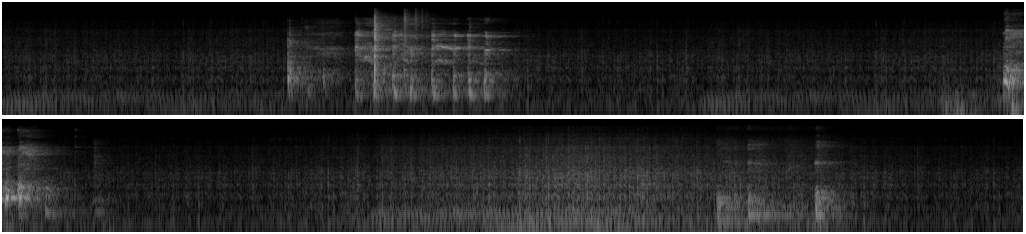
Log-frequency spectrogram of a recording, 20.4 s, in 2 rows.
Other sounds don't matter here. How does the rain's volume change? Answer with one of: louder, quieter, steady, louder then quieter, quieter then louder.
louder.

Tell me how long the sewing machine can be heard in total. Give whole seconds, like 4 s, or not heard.
not heard.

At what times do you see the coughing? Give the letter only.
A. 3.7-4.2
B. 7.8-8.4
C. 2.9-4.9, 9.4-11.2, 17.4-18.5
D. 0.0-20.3
C.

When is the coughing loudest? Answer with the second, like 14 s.
10 s.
